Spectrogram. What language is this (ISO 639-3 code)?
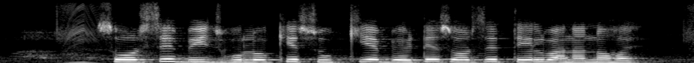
ben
